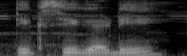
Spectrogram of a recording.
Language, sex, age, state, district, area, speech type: Santali, male, 45-60, Jharkhand, Bokaro, rural, spontaneous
